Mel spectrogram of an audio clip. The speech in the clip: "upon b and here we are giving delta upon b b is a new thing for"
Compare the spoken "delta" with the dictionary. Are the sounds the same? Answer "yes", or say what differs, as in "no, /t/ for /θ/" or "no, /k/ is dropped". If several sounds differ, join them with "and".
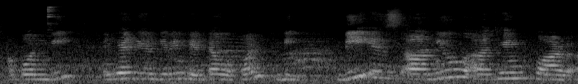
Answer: no, /l/ is dropped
